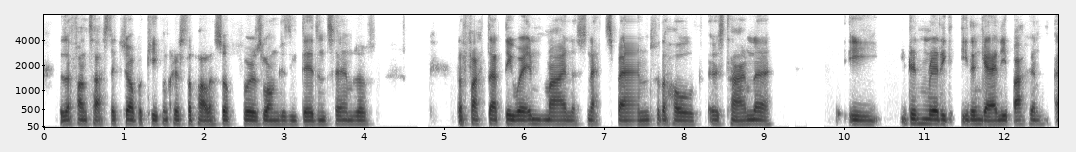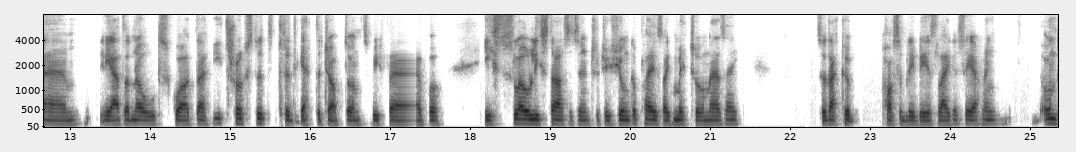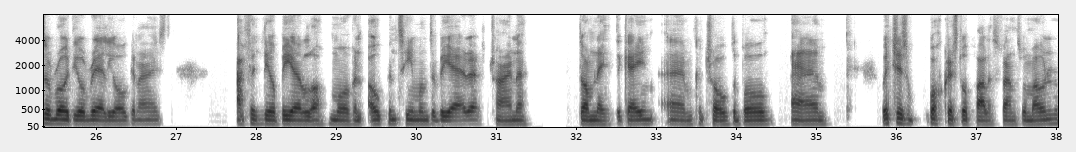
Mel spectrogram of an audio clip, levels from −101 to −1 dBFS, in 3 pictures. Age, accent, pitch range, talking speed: 20-39, British, 105-110 Hz, 185 wpm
